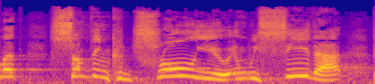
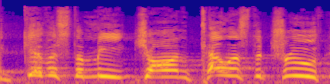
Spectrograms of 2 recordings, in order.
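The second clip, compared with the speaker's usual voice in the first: higher-pitched crowd plea; eager demand; 6 semitones higher than usual. Acted. Congregation to old John at the pulpit, eager demand. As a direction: call out keenly for substance. Congregation clamours for John's teaching.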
